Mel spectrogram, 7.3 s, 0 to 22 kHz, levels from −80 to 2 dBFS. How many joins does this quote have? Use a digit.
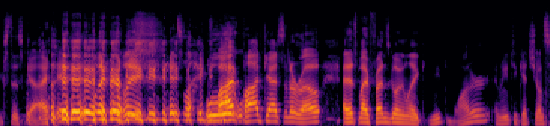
1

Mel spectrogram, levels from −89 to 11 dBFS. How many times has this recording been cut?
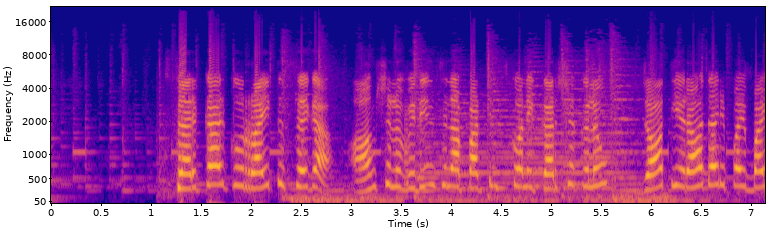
0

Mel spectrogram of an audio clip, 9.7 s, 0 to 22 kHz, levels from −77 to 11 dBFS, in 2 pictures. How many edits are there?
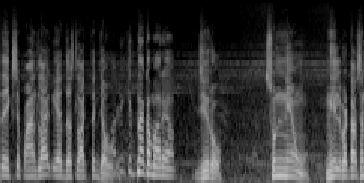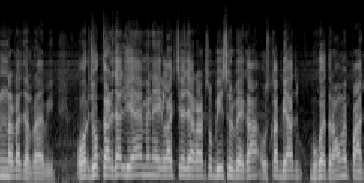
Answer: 0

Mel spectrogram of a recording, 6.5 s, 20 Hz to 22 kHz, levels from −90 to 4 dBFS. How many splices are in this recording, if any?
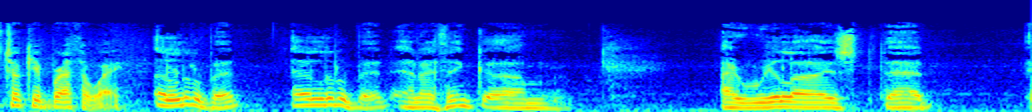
1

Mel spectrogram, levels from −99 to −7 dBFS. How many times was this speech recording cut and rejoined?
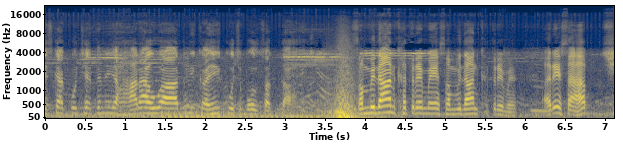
1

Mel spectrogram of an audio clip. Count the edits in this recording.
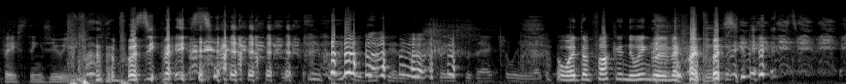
1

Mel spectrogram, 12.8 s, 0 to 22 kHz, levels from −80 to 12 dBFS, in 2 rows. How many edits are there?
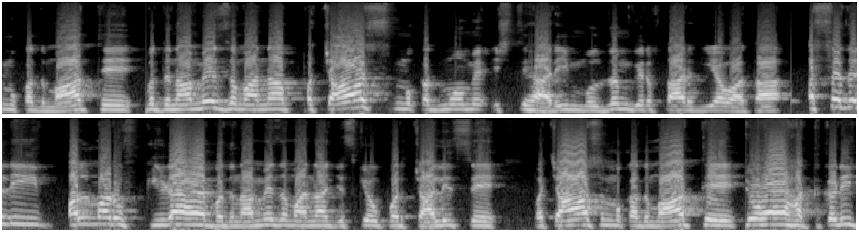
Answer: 3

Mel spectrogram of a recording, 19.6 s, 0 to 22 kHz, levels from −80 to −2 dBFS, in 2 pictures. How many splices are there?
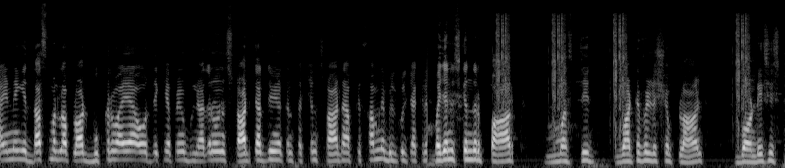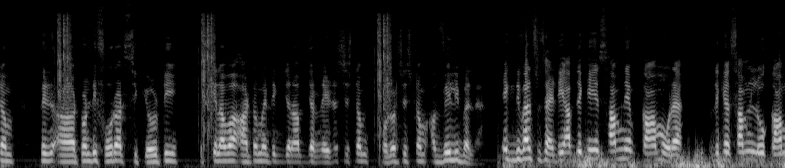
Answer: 2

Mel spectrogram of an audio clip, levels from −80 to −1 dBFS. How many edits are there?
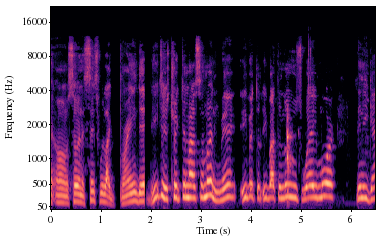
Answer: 1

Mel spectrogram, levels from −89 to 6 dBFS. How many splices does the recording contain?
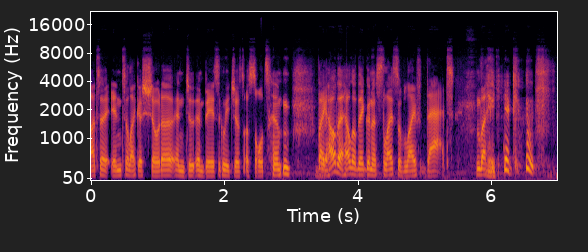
0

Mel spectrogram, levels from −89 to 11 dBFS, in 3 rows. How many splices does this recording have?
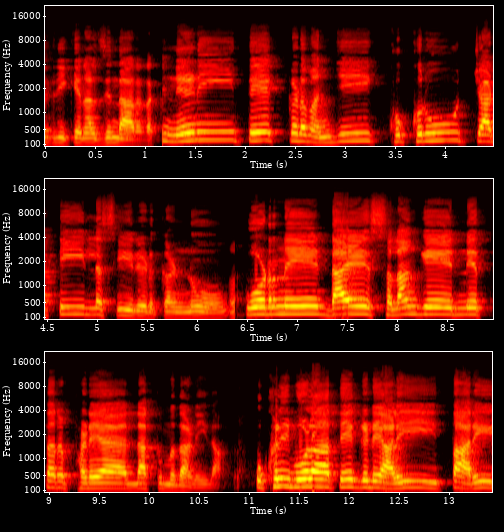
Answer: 3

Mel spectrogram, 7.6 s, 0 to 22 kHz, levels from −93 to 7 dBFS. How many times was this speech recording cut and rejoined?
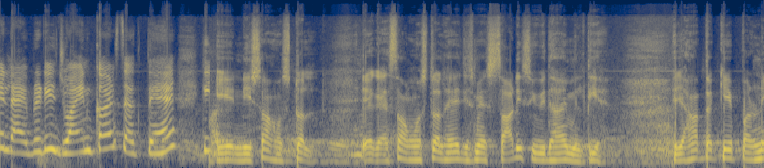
1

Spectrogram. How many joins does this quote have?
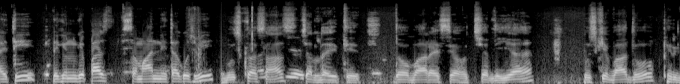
1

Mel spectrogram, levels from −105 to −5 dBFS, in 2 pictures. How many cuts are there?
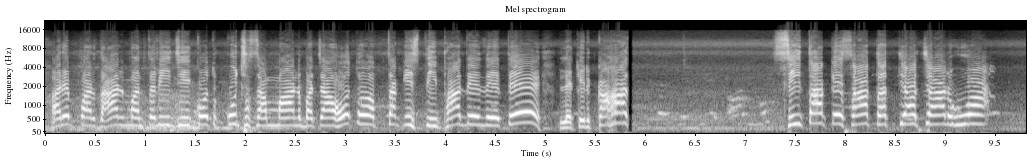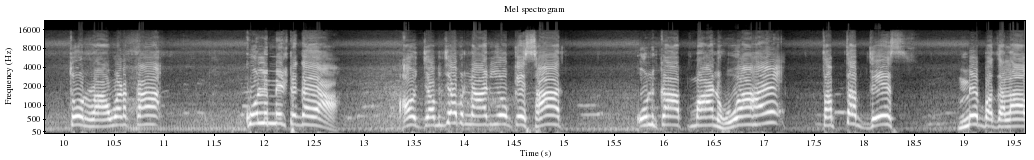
1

